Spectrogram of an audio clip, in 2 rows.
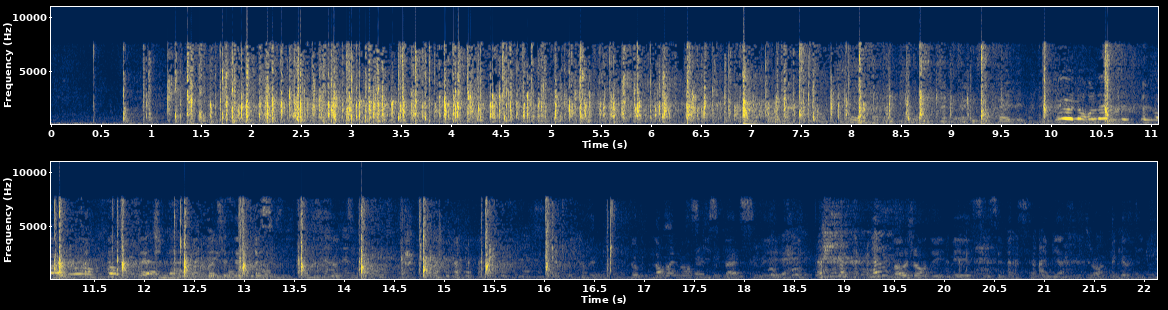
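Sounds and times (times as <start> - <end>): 
audience clapping in synchrony: 0.4 - 16.9
laughter: 4.8 - 17.0, 18.0 - 21.9
speech: 10.9 - 14.5, 17.6 - 22.1.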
